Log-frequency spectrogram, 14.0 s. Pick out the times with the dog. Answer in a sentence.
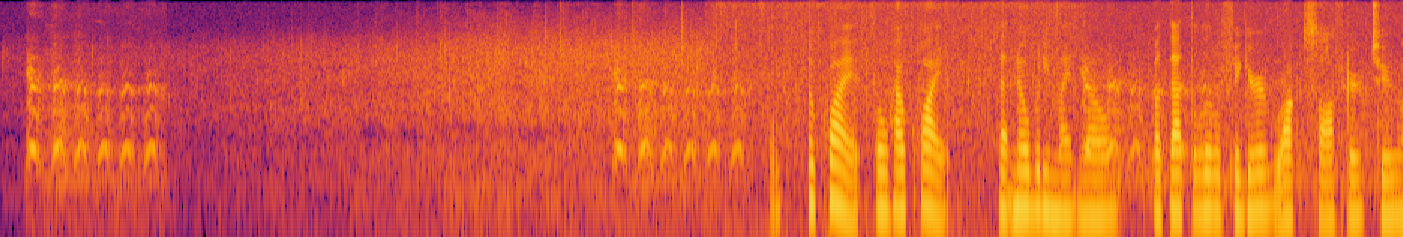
You can hear the dog from 0.2 to 1.6 s, from 6.1 to 7.5 s and from 10.8 to 12.2 s.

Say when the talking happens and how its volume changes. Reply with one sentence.
You can hear the talking from 7.7 to 13.9 s, at a steady volume.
